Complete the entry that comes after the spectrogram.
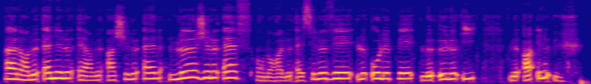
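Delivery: letter draw announcement. Acted. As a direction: announce every letter like a game-show draw. Calls out the drawn letters.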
